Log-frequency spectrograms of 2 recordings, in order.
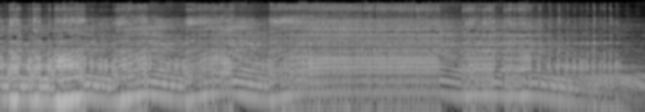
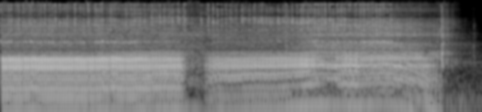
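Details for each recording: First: Two-stroke string trimmer after removing its screen: revs up and down cleanly, pitch climbing and falling with the throttle without stumbling or cutting out; runs healthy. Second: Two-stroke string trimmer that stalls: high buzzing revs sag and drop, pick up briefly, then wind down and die; a clogged spark arrestor screen in the exhaust is choking it.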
